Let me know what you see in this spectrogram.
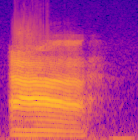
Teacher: that vowel sound is the biggest, most open vowel sound in English. So you have to open your mouth very big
